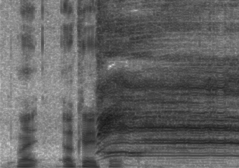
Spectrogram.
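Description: A few short, throaty yelps lead into a loud, shrill fisher cat scream that holds steady and piercing, like a wailing baby, for over a second.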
